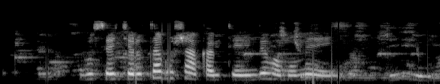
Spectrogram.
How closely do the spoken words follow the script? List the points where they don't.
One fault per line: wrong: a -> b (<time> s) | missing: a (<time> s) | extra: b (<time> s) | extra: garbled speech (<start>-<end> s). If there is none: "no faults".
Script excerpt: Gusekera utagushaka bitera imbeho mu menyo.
no faults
